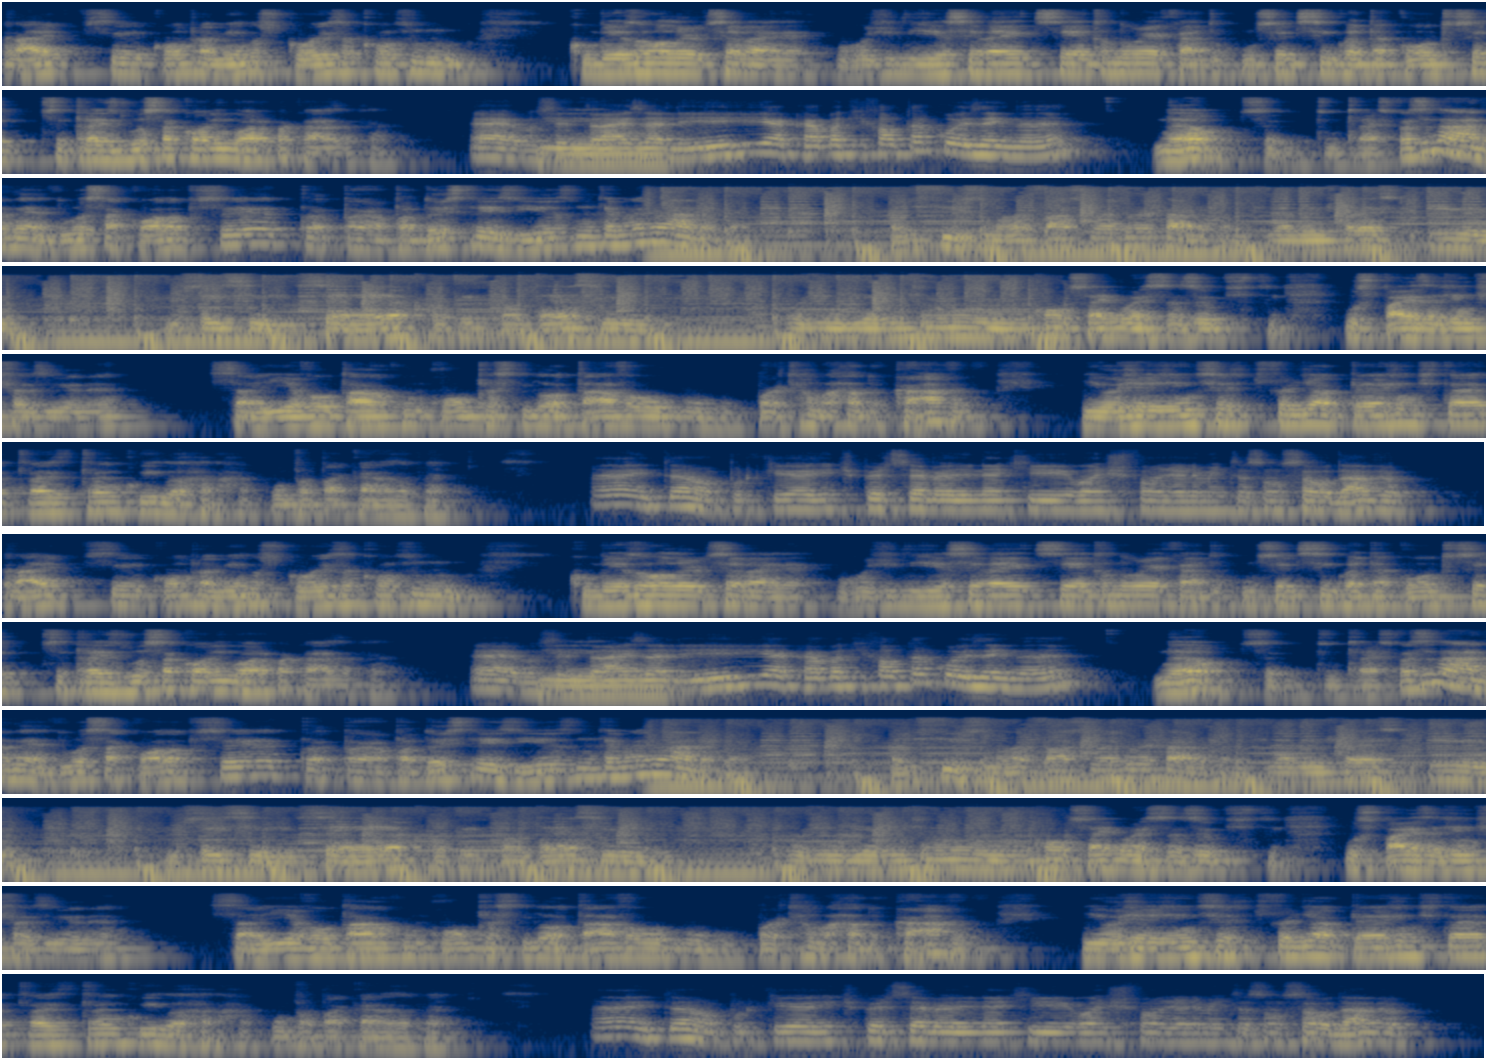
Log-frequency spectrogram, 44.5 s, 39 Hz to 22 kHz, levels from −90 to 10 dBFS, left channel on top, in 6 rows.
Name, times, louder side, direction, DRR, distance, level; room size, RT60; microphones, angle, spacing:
voice 1, 0.0-2.3 2.9-9.3 10.1-10.7 13.2-18.6 19.3-22.3 23.1-25.7 26.2-30.3 30.7-34.8 35.1-39.3, left 2 dB, 25° left, -2 dB, 0.7 m, -25 dB
voice 2, 9.8-12.7 40.0-44.1, left 1 dB, 50° left, 2 dB, 0.9 m, -27 dB
sound 1, 18.0-27.6, left 2 dB, 75° left, 1.1 m, -32 dB
4.7 x 3.9 x 2.4 m, 0.34 s
head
